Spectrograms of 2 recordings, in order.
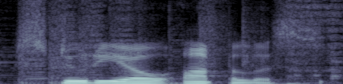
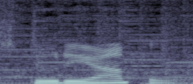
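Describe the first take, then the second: First: It is said with an extra syllable. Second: It is said without an extra syllable.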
